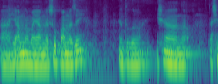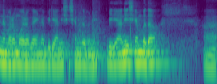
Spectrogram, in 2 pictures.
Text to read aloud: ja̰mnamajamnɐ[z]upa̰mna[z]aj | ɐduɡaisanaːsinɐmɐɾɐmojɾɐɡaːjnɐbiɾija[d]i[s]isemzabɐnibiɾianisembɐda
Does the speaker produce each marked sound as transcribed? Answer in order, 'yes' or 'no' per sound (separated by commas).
no, yes, no, yes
